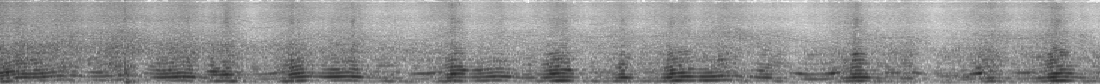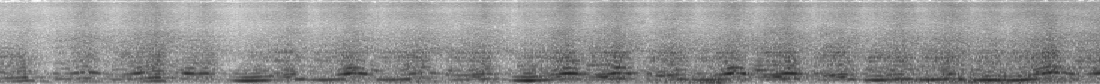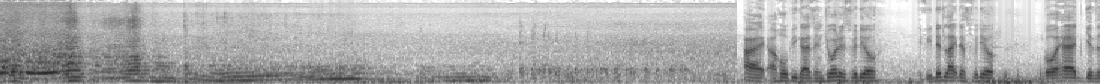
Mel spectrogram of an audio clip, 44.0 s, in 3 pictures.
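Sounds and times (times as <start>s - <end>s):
car engine revving hard: 0.0s - 39.2s
tyres spinning on pavement: 35.8s - 39.2s.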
